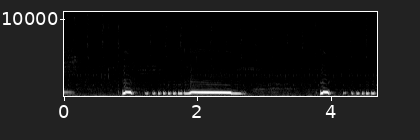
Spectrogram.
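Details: Barbary dove of the pelung style: a sharp rising note, a fast stuttering run of pulses, then a long steady coo that drops to a lower ending, with the next phrase starting.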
